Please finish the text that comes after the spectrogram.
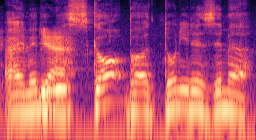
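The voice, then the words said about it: Failed Scottish accent, half German. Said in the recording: “That's not an accent. What was that? ... Half German.”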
